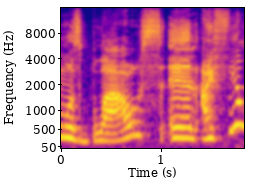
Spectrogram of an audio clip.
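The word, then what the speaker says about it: Braus: I remember it being like B-R-A-U-S, but they pronounced it like Blouse.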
